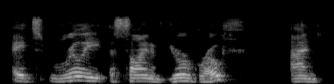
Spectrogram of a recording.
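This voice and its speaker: This man speaks with an Irish accent. His pitch sits fairly high. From Ireland. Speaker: mindset coach. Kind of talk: coaching talk in group video session. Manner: halting, many repetitions and false starts.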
